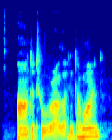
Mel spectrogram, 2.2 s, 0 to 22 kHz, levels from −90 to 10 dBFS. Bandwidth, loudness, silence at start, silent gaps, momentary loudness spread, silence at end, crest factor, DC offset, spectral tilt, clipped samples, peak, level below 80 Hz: 7.6 kHz; -19 LUFS; 0.35 s; none; 5 LU; 0.25 s; 16 dB; under 0.1%; -9 dB/octave; under 0.1%; -2 dBFS; -50 dBFS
